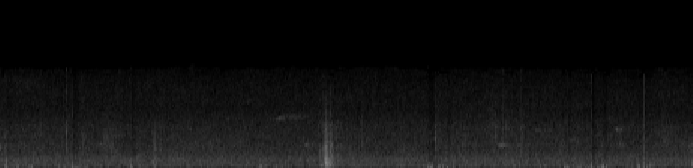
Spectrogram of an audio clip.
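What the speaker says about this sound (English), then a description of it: "Well, you got bees there." Bees drone around a hive box at spring cleaning, a steady close buzzing broken by a few soft knocks and one brief sharper clatter, no talking.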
